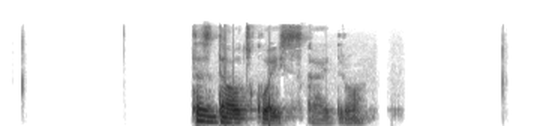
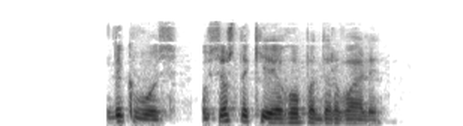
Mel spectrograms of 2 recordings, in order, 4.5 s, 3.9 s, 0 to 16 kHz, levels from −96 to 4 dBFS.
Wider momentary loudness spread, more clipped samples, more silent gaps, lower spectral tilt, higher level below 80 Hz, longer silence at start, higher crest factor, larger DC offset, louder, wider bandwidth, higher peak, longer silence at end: about the same, 14 LU vs 14 LU; neither; second, none vs 1.65-1.69 s; about the same, -6 dB/octave vs -6 dB/octave; first, -52 dBFS vs -64 dBFS; first, 1.6 s vs 0.9 s; about the same, 22 dB vs 18 dB; neither; about the same, -19 LUFS vs -20 LUFS; about the same, 7.8 kHz vs 8.2 kHz; about the same, -2 dBFS vs -4 dBFS; first, 1.5 s vs 0.7 s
